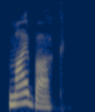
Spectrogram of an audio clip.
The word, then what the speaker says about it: Maybach: By the way, funny with the pronunciation. Some people were like, what is he saying? Maybach. You got to just see what the Germans say. Go ahead and play it, Will. – Maybach. – Bingo.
